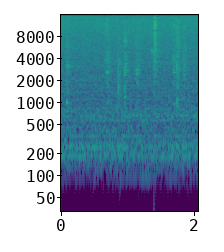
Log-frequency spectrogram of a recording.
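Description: A few faint, widely spaced clicks of computer keyboard keys over a low, steady room hum.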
